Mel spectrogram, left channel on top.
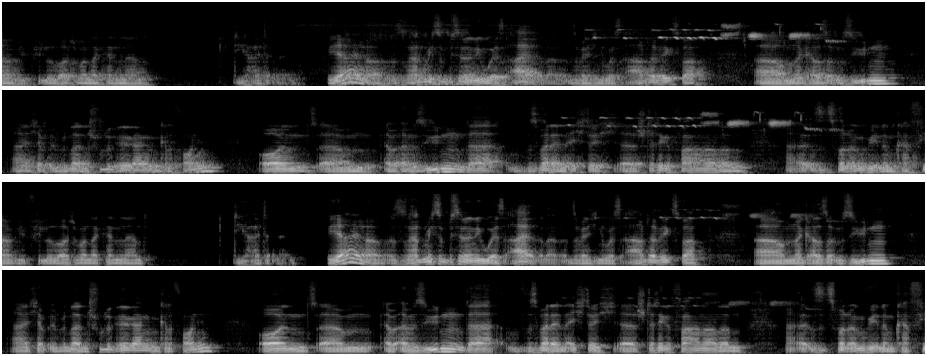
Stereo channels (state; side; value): normal; both; correlation 0.32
